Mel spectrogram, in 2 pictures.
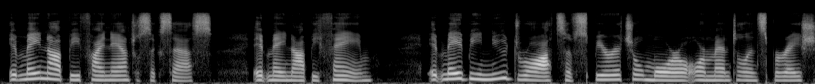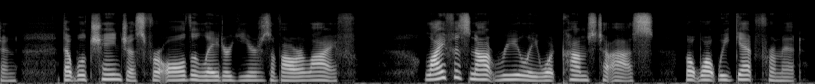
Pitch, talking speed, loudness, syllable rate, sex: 200 Hz, 175 wpm, -20 LUFS, 4.5 syllables/s, female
